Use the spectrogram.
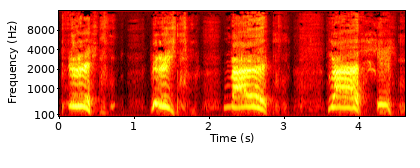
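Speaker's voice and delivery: high, loud cries of refusal; frantic screaming refusal; desperate cry. Acted. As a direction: cry out no in panic. Delirious refusal, crying out.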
